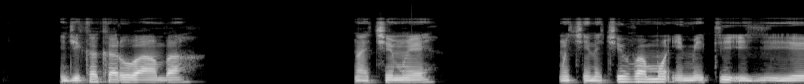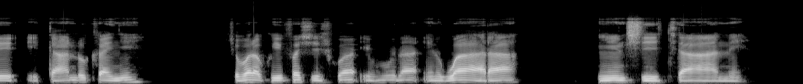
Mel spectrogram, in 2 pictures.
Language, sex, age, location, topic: Kinyarwanda, male, 18-24, Kigali, health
